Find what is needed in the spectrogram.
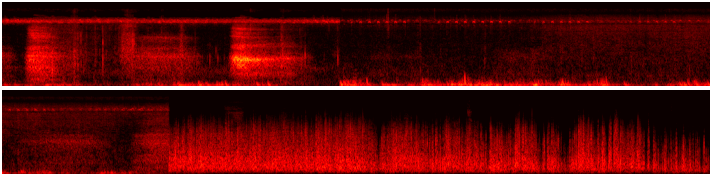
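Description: A hiker's breathing and footsteps climbing a dirt mountain trail, with a few heavy breaths in the first seconds. About nine seconds in, a steady rush of wind takes over.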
